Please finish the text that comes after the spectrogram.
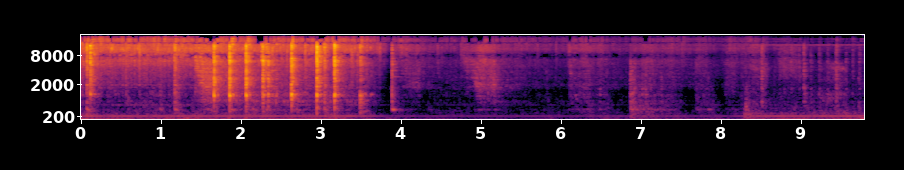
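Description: Rehydrated freeze-dried egg cooks in a pan, starting with a quick run of sharp utensil clicks and scrapes against the pan. A soft, steady sizzle carries on alone after that.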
